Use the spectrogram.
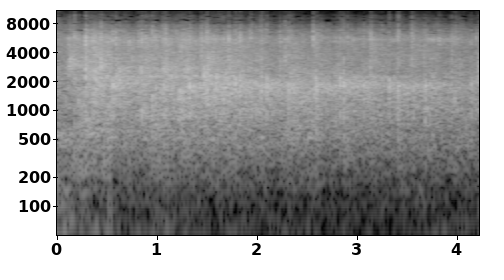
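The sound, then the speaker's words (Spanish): A crowd in a parish applauds steadily for the young performers of a pastorela and those who made it possible, a dense, even wash of many hands clapping that holds at a constant loudness for the whole stretch without pause. “Entonces, es un agradecimiento para cada uno de ellos y yo te pido un aplauso para todos ellos y para las personas que han hecho posible esta experiencia.”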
